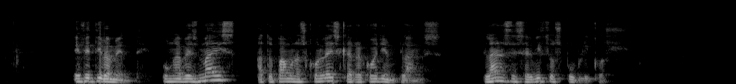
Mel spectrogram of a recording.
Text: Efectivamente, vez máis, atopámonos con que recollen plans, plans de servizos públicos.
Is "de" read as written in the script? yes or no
yes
